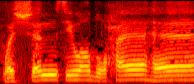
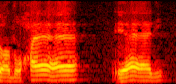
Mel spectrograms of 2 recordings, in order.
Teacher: وخد بالك من حاجة تانية، الهاء لازم تبان. · Shown in: first take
